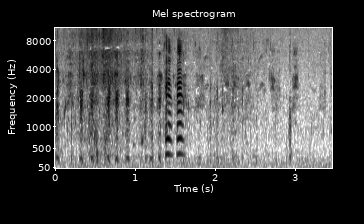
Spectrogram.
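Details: Ruddy shelduck at Zbiljsko lake on 28 November 2023 gives a quick run of nasal, goose-like honks, about eight in a second and a half, the last two loudest, then fainter honks in the background.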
